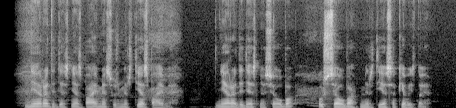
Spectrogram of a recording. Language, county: Lithuanian, Alytus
